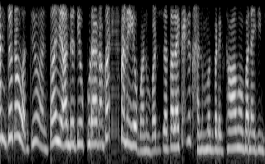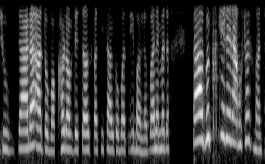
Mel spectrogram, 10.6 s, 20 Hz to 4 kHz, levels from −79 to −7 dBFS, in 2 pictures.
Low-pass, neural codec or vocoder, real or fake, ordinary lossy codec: 3.6 kHz; codec, 16 kHz, about 1 kbps, DyCAST, with the encoder's durations; fake; none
